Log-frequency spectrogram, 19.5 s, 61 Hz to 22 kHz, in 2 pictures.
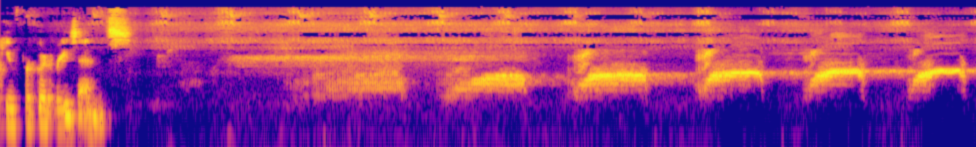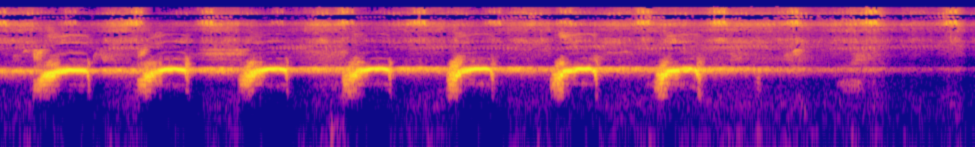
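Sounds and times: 
speech: 0:00.0 - 0:01.4
faint higher-pitched chirping: 0:00.8 - 0:17.8
channel-billed cuckoo harsh squawking call: 0:02.3 - 0:17.7.

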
